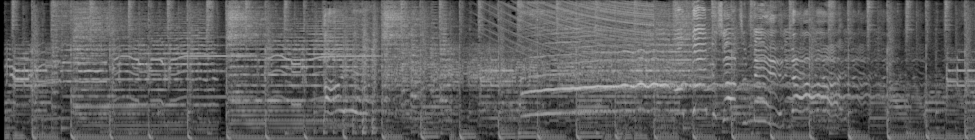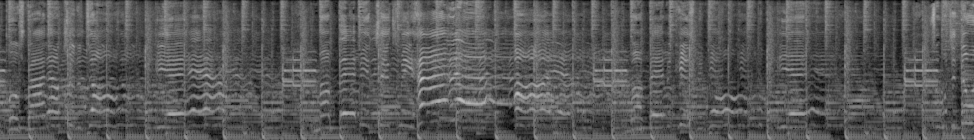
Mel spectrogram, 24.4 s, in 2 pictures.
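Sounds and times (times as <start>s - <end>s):
disco music: 0.1s - 24.3s.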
